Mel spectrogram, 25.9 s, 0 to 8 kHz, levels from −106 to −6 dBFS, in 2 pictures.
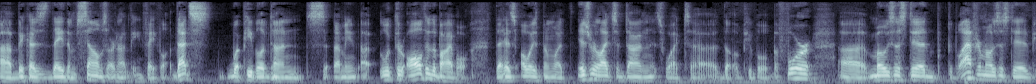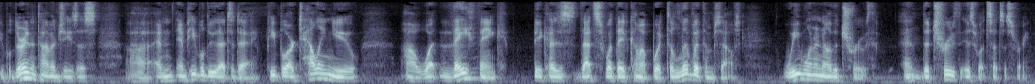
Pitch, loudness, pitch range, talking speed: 95 Hz, -28 LUFS, 85-110 Hz, 205 wpm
